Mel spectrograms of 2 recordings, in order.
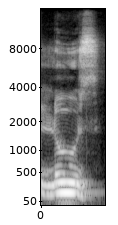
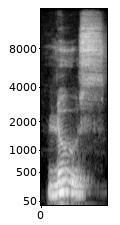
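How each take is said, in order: First: The word ends with a 'z' sound. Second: The word ends with an 's' sound. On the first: The speaker calls it wrong. "ज की आवाज नहीं आएगी" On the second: The speaker calls it right. "सीन की आवाज आएगी"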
